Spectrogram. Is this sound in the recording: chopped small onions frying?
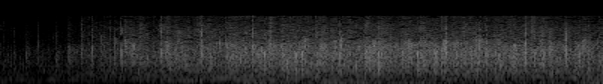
no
